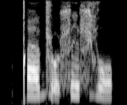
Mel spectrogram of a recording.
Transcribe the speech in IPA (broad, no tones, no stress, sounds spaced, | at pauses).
ǃ æ ɖ͡ʐ o̰ ʂ i ʂ ʑ o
